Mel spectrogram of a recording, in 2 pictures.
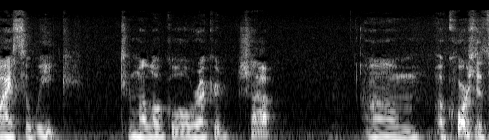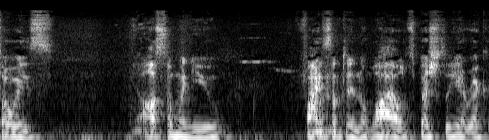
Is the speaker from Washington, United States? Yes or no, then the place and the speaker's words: no; Fremont, California, United States; I'm born and raised in Fremont in the Bay Area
